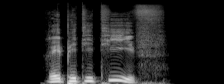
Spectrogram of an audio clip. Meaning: repetitive
- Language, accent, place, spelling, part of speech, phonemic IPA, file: German, Germany, Berlin, repetitiv, adjective, /ʁepetiˈtiːf/, De-repetitiv.ogg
